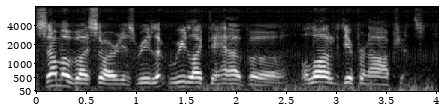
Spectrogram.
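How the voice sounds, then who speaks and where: A man speaks at a moderate pace with a fairly high pitch. Noticeable background noise is present. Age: 60s. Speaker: outdoors YouTuber and painter. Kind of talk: product review. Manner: casual, many fillers.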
